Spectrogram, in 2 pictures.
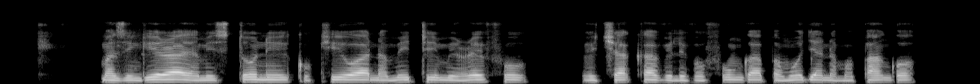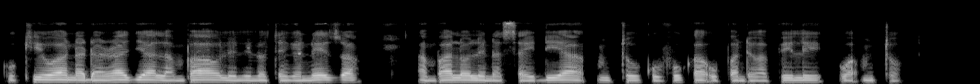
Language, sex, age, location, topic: Swahili, male, 25-35, Dar es Salaam, agriculture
